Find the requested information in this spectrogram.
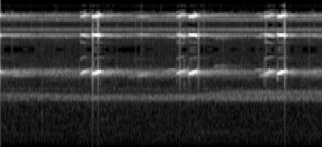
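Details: Close swamp frogs give paired high chirps, three double notes spaced a little over a second apart, above a constant shrill background hum.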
